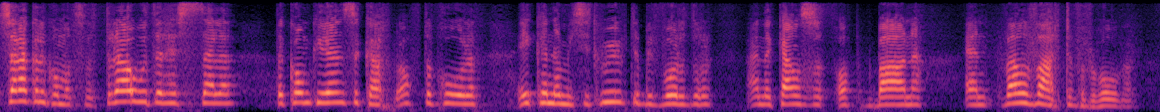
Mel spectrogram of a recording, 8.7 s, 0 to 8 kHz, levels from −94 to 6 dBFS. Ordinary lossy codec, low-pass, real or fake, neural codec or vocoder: none; 7.2 kHz; fake; codec, 16 kHz in and 24 kHz out, 0.4 kbps, LongCat-Audio-Codec, fine tuned four codebook decoder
